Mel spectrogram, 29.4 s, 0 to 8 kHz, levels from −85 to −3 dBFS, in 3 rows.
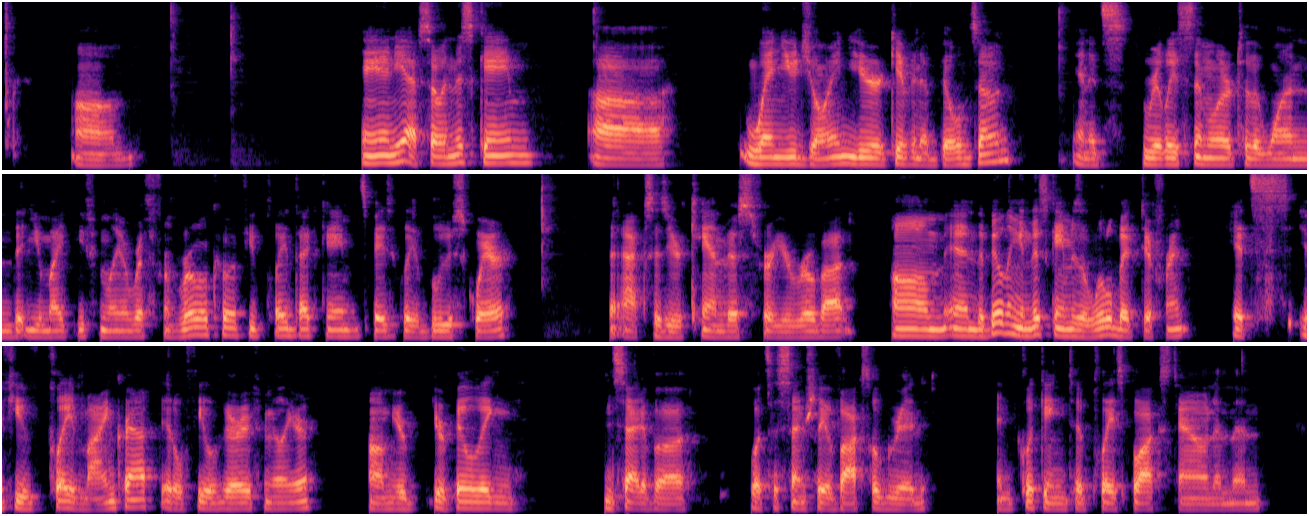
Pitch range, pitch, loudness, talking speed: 105-130 Hz, 110 Hz, -22 LUFS, 185 wpm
